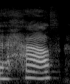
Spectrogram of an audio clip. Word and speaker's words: half: Y ojo, la pronunciación de half, la L fuera, es muda, la L no la pronunciamos.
